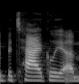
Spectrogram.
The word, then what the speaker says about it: Battaglia: I was going to say he changes a lot, but I can go on a rant about this because my last name is pronounced, I think, four different ways. – But do you pronounce it? Family. – Oh, interesting. But do you pronounce it four different ways or do you pronounce it Battaglia? – I always say Battaglia. My sister has tried to switch and it doesn't work on the East Coast. Actually, I will say if you're like in New York, people will say it correctly. We say it Americanized.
